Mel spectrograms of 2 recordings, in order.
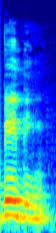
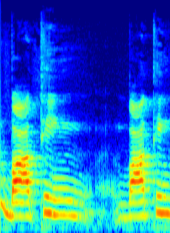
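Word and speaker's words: bathing: इसका मीनिंग होता है बेदिंग। डियर लर्नर, इसको बाथिंग नहीं बोलेंगे आप, है ना। बाथिंग बोलते हैं ना, बाथ से बाथिंग बोलते, बाथिंग नहीं, बेदिंग। The correct pronunciation is बेदिंग।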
